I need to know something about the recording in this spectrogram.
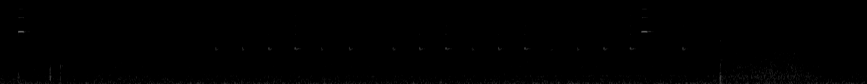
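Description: Near silence from electronic amplifier test gear during a dyno power run. A short high beep sounds at the start and another about six seconds later. Between them comes a steady run of faint short chirps, about three or four a second.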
